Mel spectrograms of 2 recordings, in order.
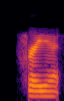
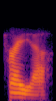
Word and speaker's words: Freya: Freya H. – Oh, say your name again. – F as in Frank, R-E-Y-A, Freya.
